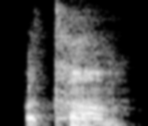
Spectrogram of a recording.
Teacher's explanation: patham is the tha of the second letter in the tha varga, so it has to be aspirated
